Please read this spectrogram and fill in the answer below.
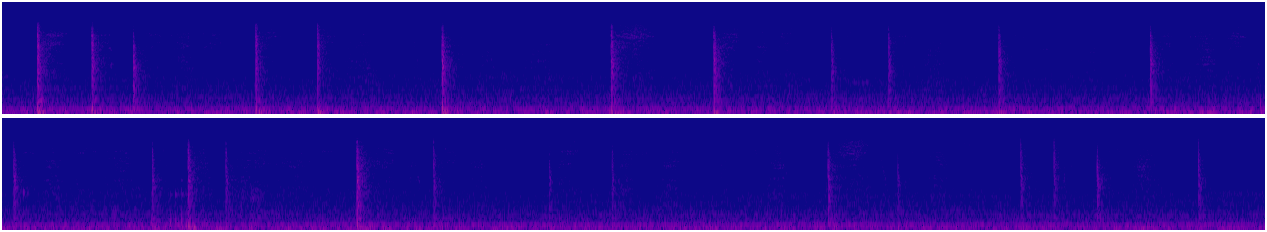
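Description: Chalk writing on a blackboard: a faint, irregular run of sharp taps and short scratches as symbols are written, some strokes standing out louder than the rest.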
